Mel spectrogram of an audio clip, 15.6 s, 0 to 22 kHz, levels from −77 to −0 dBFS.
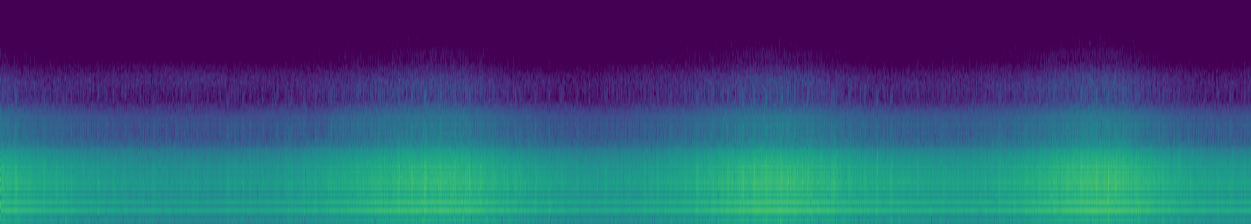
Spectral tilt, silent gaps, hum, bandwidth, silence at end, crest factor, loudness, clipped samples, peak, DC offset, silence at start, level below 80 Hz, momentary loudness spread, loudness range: -7 dB/octave; none; none; 10 kHz; 0 s; 22 dB; -24 LUFS; under 0.1%; -2 dBFS; under 0.1%; 0 s; -40 dBFS; 10 LU; 6 LU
